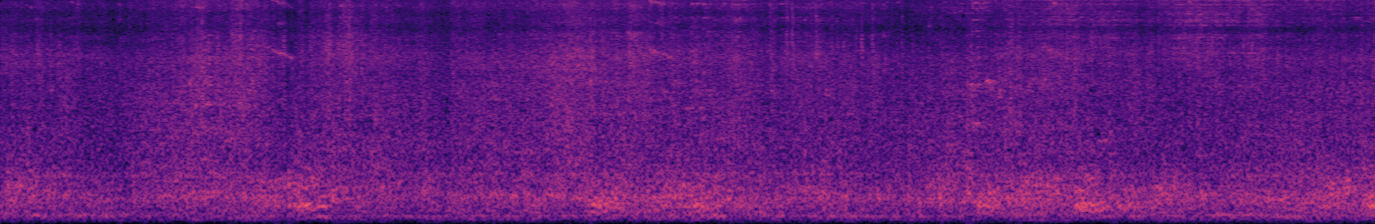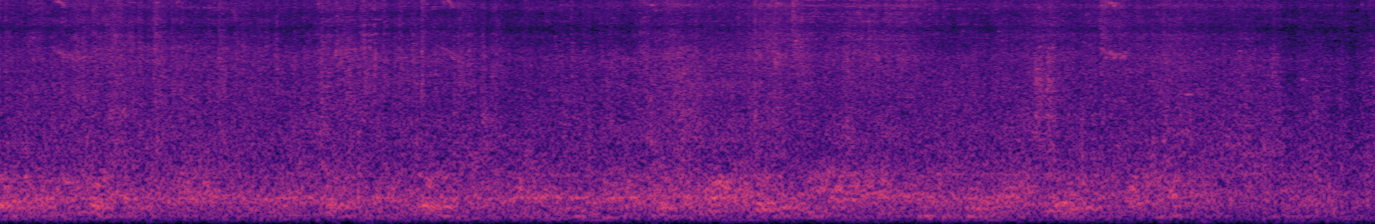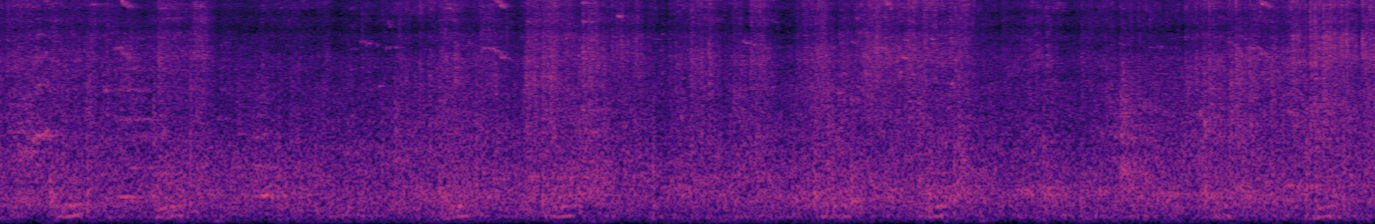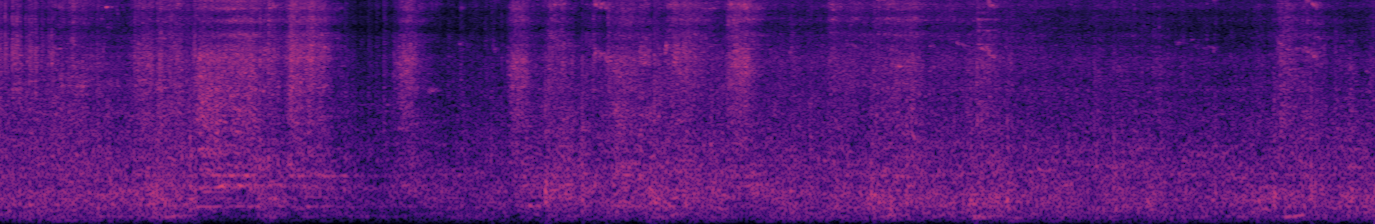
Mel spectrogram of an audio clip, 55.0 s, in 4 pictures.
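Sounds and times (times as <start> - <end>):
freight train wheels rumbling: 0.0 - 55.0
wheel squeal: 6.3 - 7.2, 16.9 - 26.9, 27.6 - 30.4, 31.0 - 38.2, 41.8 - 48.9, 49.8 - 51.4, 52.6 - 54.6.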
